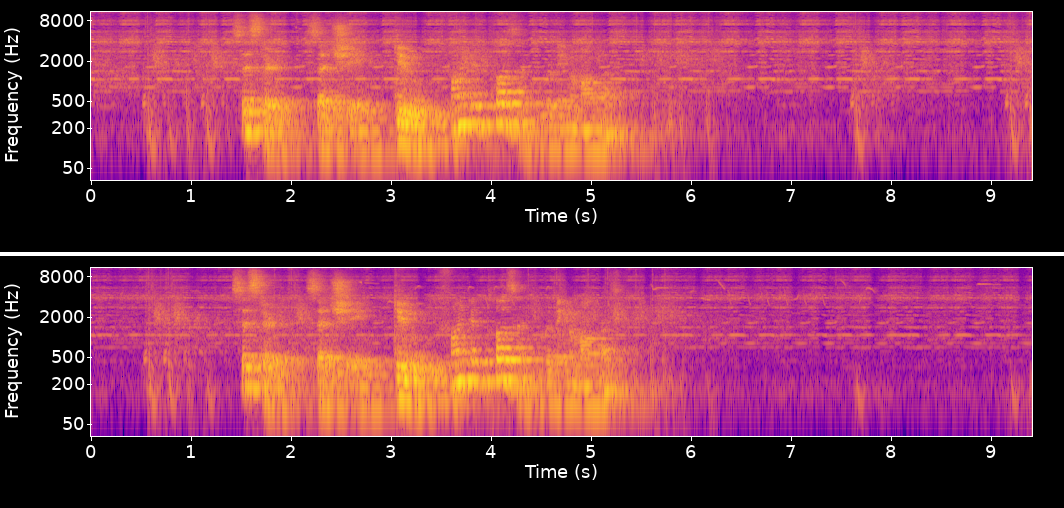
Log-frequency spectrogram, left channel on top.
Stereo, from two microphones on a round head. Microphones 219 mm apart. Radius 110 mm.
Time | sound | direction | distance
1.4 | a man speaking | 25° right (ahead or behind) | 1.2 m
3.4 | a man speaking | 50° right (ahead or behind) | 0.8 m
